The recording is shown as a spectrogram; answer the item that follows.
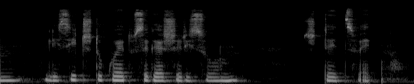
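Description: A woman speaking softly in short phrases with a pause between them.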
